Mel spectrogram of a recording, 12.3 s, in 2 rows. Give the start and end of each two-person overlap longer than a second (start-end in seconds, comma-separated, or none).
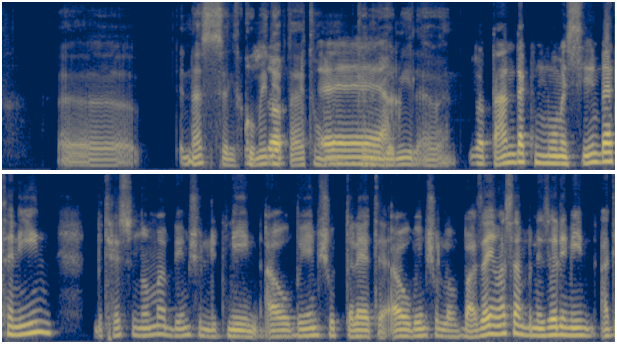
2.4-4.0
